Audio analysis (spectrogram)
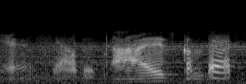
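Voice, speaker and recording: A woman's voice: a bass voice, wildly swooping pitch, gravelly, exaggerated voice. An actress playing the menacing, haunting voice of a returned dead woman in a 1940s radio drama. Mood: coldly menacing. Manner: slow, haunting. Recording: muffled old radio recording with music.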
